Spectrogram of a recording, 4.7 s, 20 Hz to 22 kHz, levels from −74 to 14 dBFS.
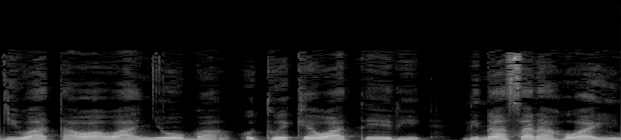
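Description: Throughout, the likely cause is low-rate Vorbis compression, fitting about 33 kbps, which removes everything above 14.1 kHz and coarsely quantises treble, so the speech sounds plainly hissy and grainy.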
